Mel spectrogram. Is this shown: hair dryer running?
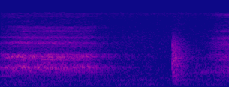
no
